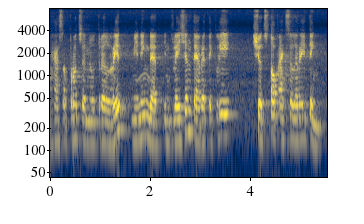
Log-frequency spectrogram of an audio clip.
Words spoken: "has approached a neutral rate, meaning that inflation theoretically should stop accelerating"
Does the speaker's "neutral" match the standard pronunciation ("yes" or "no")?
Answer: yes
